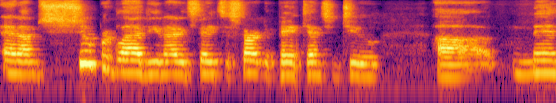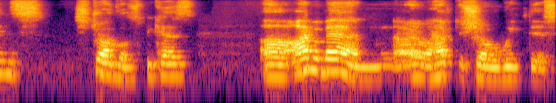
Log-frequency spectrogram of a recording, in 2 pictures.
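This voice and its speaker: At a fairly slow pace, a man with a high voice speaks with lively intonation and big swings in loudness. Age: 60s. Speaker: podcast host. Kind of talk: casual chat.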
